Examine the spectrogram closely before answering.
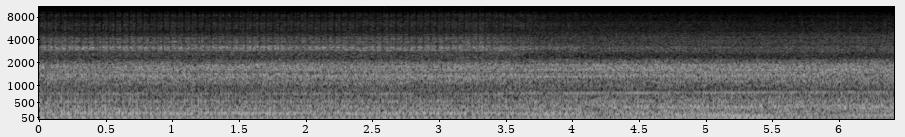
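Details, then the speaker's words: Onan 5500 motorhome generator that idled rough, died and backfired, running after carburetor cleaning and fuel filter refit: steady, even drone at constant speed with no surging, sputter or misfire; running smoothly. "Okay, so that actually started up pretty fast. It sounded actually really good."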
